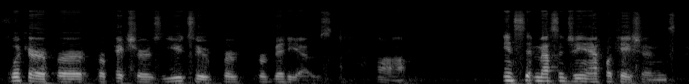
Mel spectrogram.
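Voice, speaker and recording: A young man with a slightly raspy voice from a cold gives a conference presentation, halting often with ums and restarts. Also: medium pitch, a bit bright, rough recording.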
